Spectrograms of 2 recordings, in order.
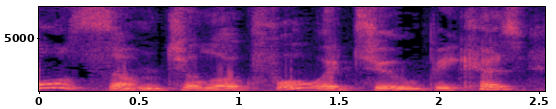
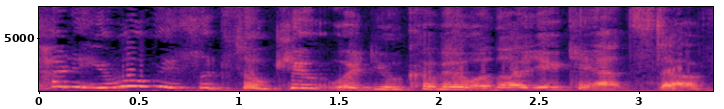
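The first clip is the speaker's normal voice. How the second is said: put-on fond old man; 6 semitones higher than usual. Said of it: "one guy always says to me".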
